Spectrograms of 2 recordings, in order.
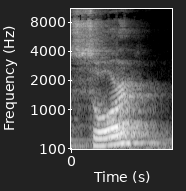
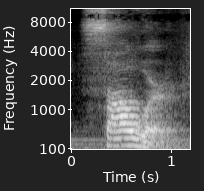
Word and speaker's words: sour: I've heard this so it is not sword the taste it is sour okay this sour however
